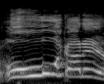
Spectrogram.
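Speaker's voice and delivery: high, laughing cry of victory; gleeful triumph. Real, not acted. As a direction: crow over the stolen toy. Snatching toy from dog.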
